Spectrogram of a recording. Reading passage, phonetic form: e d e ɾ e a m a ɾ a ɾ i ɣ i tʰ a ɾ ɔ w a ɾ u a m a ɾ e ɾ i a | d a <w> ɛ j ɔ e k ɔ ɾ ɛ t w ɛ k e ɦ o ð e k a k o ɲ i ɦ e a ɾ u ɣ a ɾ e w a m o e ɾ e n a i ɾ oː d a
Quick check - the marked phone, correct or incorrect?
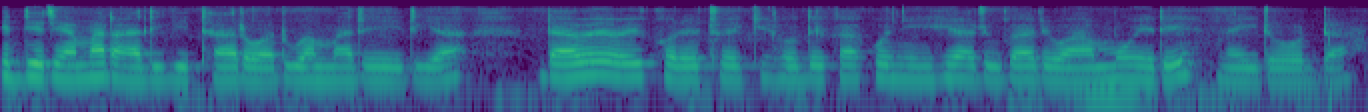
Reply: correct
